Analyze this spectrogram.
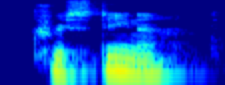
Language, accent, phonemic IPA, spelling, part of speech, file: English, Southern England, /kɹɪsˈtiːnə/, Christina, proper noun, LL-Q1860 (eng)-Christina.wav
- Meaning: A female given name from Ancient Greek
